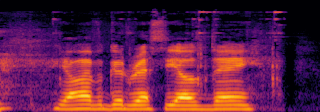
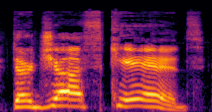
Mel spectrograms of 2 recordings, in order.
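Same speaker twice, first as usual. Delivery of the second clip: drawn-out, higher-pitched mock protest; retold attack; 4 semitones higher, much slower than usual. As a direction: imitate the other team, stretching "just kids". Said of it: "The other team starts attacking me".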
